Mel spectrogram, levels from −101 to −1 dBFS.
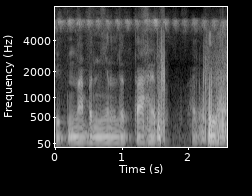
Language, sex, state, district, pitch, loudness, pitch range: Maithili, male, Bihar, Supaul, 75 Hz, -32 LUFS, 70-75 Hz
